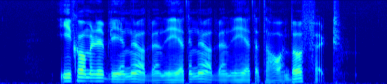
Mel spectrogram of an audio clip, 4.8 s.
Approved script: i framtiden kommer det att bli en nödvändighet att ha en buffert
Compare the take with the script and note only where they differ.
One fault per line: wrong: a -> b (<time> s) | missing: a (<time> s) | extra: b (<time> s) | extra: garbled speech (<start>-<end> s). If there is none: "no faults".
missing: framtiden (0.9 s)
extra: en nödvändighet (2.4 s)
